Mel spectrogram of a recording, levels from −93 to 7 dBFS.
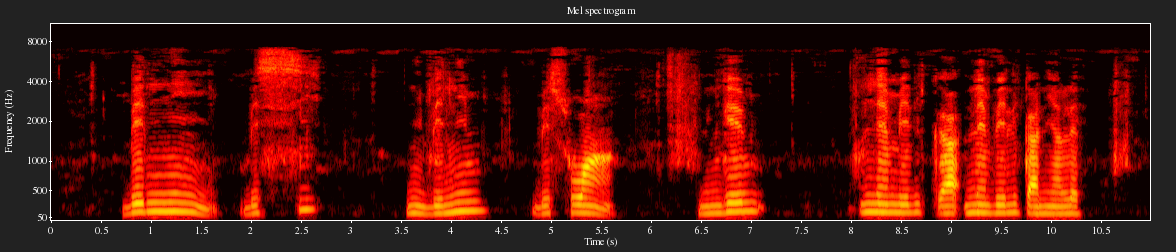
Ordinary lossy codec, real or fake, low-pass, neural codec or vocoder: AAC, 32 kbps; fake; 7.2 kHz; codec, 16 kHz, 16 kbps, FreqCodec, larger model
